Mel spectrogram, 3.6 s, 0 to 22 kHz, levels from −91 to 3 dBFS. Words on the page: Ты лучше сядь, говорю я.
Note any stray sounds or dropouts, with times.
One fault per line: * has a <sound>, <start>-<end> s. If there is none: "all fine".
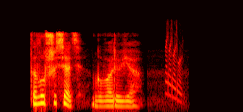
* has a chirp, 2.5-2.8 s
